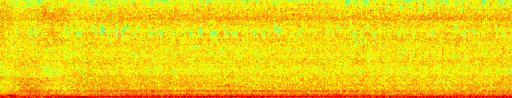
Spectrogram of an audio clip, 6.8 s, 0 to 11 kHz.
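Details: Hot-rodded 1933 Buick sedan street rod V8 after about five years in storage, carburetor refilled, 30 psi cranking pressure: catches and settles into steady deep rumble with a quick throttle blip; sounds healthy.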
